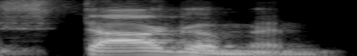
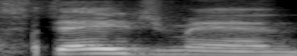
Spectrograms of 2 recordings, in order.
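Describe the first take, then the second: First: The name is said in a European-sounding way. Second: The name is said with a plain English pronunciation. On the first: The product seems carefully thought through. The speaker calls it right. "it seemed better as a European kind of thing" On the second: Something weird seems to be happening. The speaker calls it wrong. "stage man seems like something weird's happening"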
